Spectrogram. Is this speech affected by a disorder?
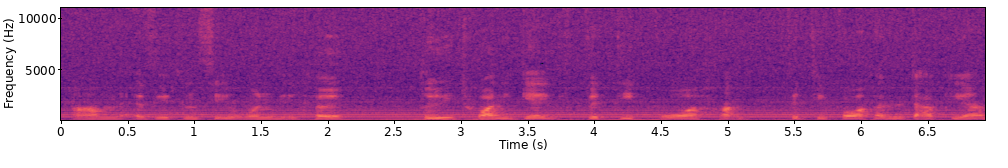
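Yes: cerebral palsy.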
